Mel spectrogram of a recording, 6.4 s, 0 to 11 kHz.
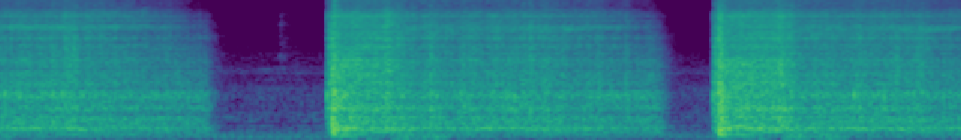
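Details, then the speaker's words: Predator 3500 W inverter generator, bought used for about $65–75, cranking on electric starter with choke: repeated rough two-second cranking bursts with pauses, firing almost but never catching to a steady run; owner suspects the carburetor and plans to pull it. "choke well darn you anyway choke just that no choke and no starter what's the deal all right well I guess uh tomorrow if we get a chance to work on it we'll pull carburetor off"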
